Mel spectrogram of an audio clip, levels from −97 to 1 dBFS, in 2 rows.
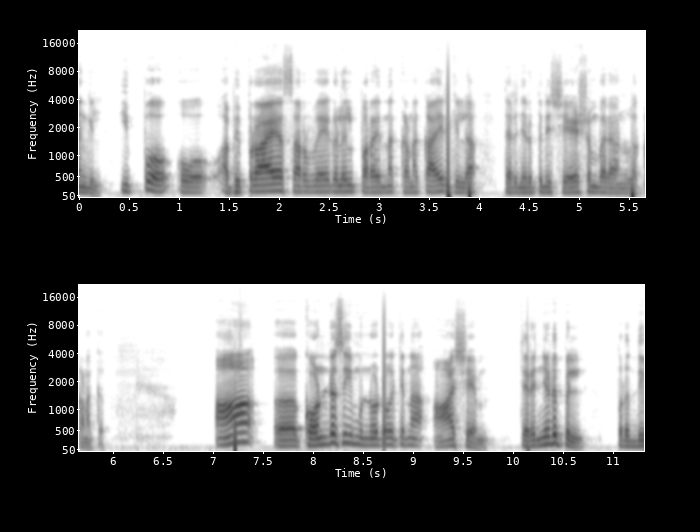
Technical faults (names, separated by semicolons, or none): loud pop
